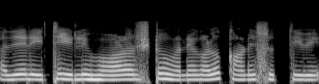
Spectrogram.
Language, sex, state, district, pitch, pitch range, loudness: Kannada, female, Karnataka, Raichur, 225 Hz, 220-230 Hz, -13 LUFS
